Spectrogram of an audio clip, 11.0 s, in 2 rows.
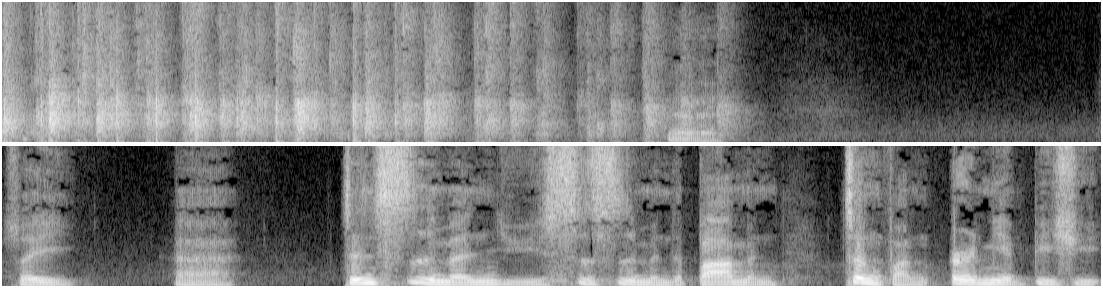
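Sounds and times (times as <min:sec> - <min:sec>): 
audience clapping hands: 0:00.0 - 0:03.8
speech: 0:03.3 - 0:03.8, 0:05.5 - 0:10.9.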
